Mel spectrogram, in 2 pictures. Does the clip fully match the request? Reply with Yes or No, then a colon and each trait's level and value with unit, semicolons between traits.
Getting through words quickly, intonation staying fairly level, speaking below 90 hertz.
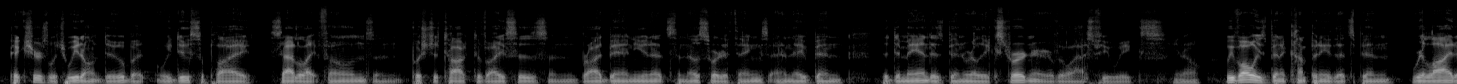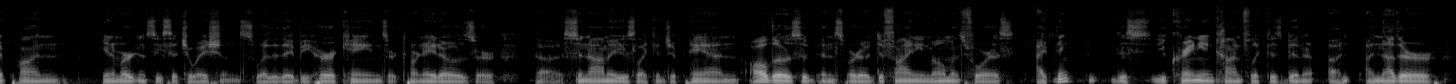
No: average, 175 wpm; narrow, 1.8 semitones; very low, 75 Hz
